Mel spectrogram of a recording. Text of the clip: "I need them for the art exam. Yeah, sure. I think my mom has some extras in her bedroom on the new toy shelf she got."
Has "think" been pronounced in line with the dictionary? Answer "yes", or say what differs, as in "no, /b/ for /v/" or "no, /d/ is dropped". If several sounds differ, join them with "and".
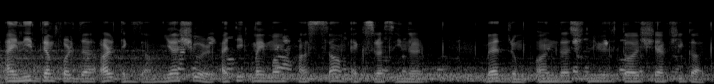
no, /t/ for /θ/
